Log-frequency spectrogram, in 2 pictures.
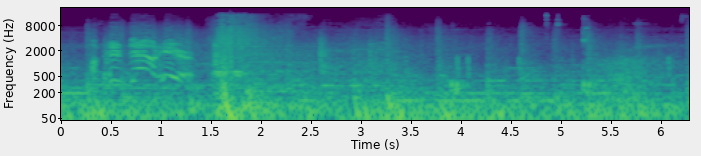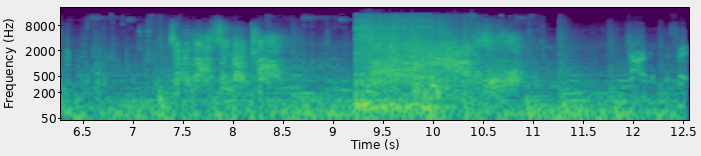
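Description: Bursts of gunfire and crashing impacts from XCOM 2 combat ring out between voices talking over the action, with a dense, loud volley near the end.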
